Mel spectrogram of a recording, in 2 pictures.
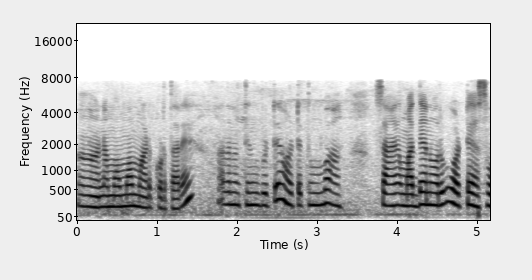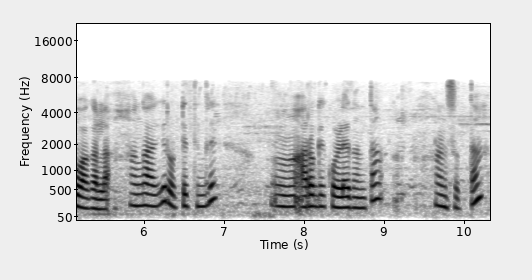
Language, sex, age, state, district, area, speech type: Kannada, female, 18-30, Karnataka, Gadag, rural, spontaneous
